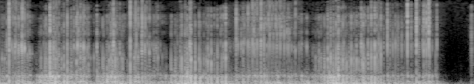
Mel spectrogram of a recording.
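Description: Fingertips and long acrylic nails scratch the hollow, mesh wire dome grille of a large condenser microphone, making a dense, continuous rasping and scraping texture with a heavy low rumble. The scratching swells and eases in waves, with brief bright ticks, then fades out near the end.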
